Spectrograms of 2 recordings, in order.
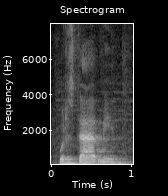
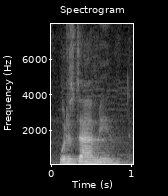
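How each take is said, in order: The two takes are said the same way.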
